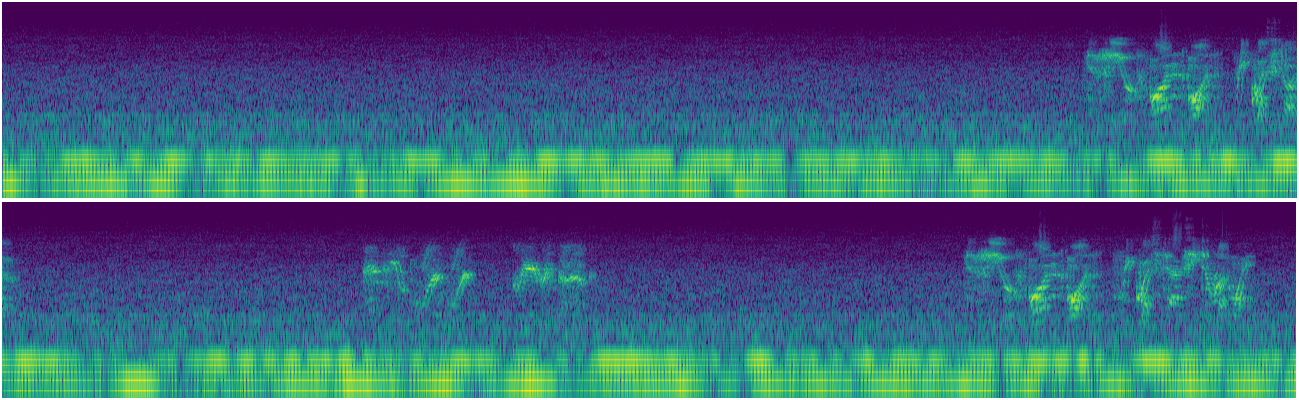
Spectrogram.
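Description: An aircraft engine drones with a low, steady hum.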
